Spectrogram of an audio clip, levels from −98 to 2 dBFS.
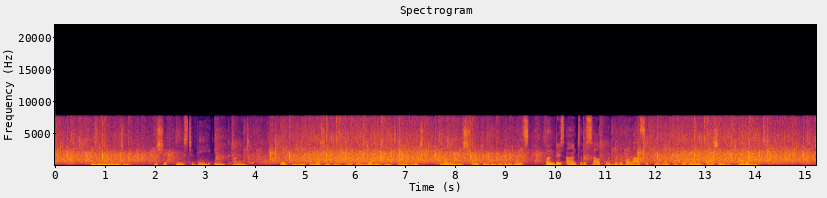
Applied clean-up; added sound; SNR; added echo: none; Applause; -1 dB; none.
